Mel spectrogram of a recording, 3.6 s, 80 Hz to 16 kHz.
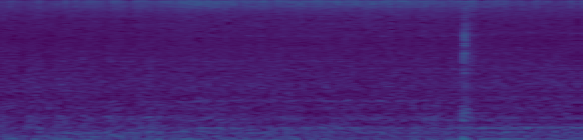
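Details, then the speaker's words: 2009 Mini Cooper S R56, 1.6 turbo petrol, code 2880: rail pressure stuck at 0.76 bar against 5–6 bar demanded. A rough, uneven idle with stumbles and an exhaust rattle: misfiring all over from low fuel rail pressure. "the car runs really really poorly it starts to misfiring all over the place"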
